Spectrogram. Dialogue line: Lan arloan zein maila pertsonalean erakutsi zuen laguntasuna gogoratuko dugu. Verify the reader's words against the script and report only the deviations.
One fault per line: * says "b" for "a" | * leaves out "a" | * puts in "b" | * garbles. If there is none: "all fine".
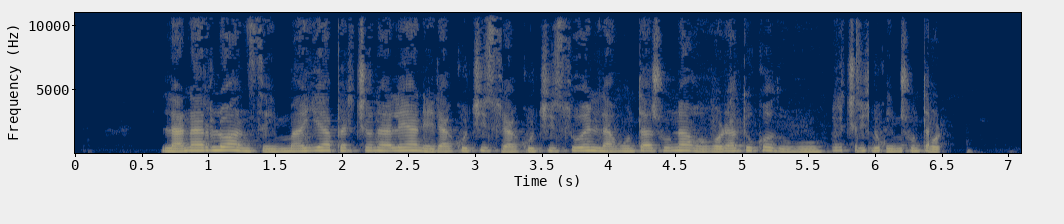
* puts in "erakutsi"
* garbles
